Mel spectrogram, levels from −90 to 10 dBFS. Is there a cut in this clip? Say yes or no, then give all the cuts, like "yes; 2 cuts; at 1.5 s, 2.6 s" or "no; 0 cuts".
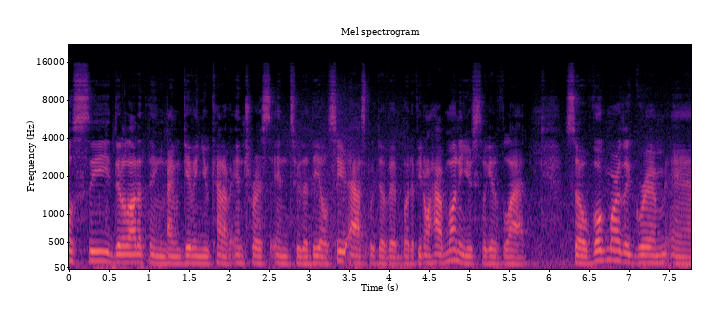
no; 0 cuts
